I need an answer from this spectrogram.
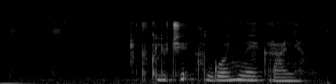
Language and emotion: Russian, neutral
